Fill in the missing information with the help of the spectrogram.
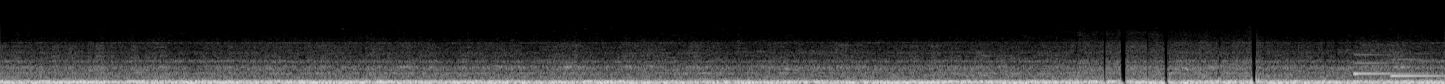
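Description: Dubai Metro train's steady low running rumble, heard from inside the front car as it travels along the elevated track. Near the end a short two-note chime sounds, the second note lower.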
